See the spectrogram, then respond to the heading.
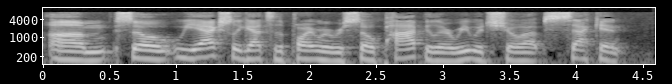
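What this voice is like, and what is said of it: Chicago accent. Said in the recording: “your accent came out, by the way, when you said ... Popular. ... Chicago. ... Chicago accent. ... I heard it. Popular.”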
